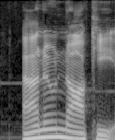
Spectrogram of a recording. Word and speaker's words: Anunnaki: Anunnaki is phonetically a new naki or a new water spirit that is born into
